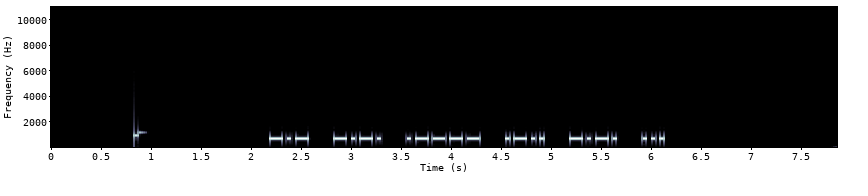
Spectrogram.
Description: Morse code, heard as a keyed tone, about 28 wpm, spaced as for 20 wpm, 700 Hz. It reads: KC1LCS
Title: USA Call Signs - 2x Character Spacing - 28wpm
